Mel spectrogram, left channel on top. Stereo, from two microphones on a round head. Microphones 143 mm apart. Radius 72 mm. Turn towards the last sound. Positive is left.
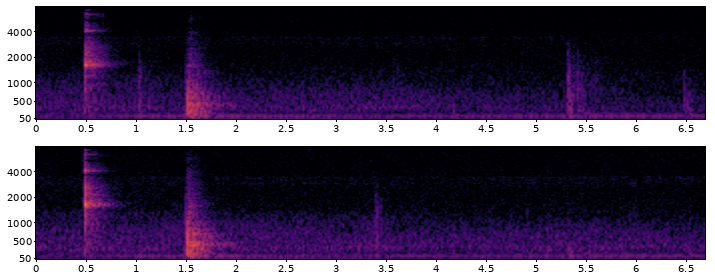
turn(degrees=-65)  # may be behind; listen again after turning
